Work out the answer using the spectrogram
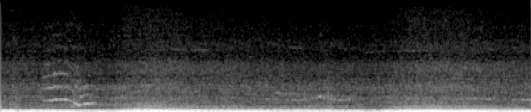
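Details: Car on a base map, driving: deep smooth exhaust rumble rising and falling cleanly with throttle, no misses or knocks; normal engine running.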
